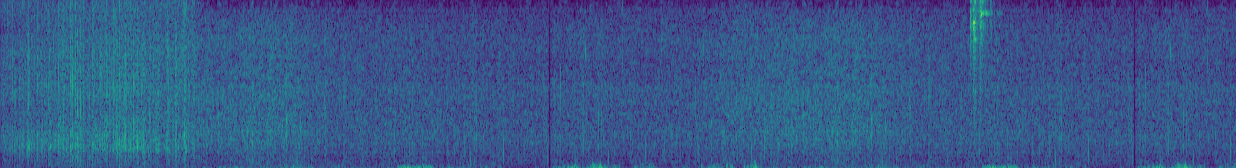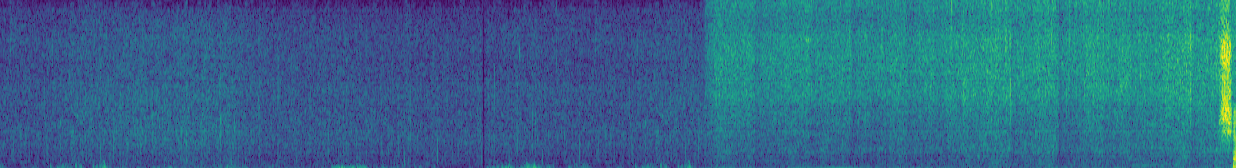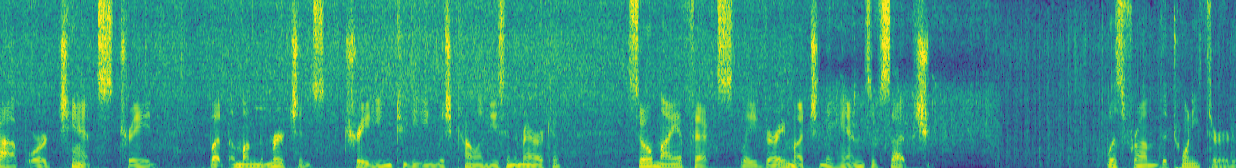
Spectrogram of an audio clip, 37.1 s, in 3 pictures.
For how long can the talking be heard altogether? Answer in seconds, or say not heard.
11 s.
